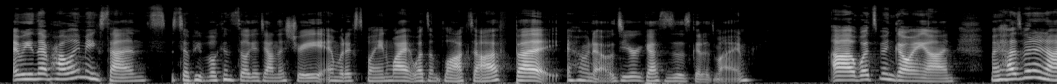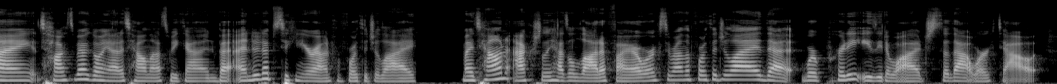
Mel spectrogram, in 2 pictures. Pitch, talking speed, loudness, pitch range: 175 Hz, 230 wpm, -21 LUFS, 155-200 Hz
